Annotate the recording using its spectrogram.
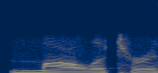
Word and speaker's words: Moliter: My name is spelled Laura, L-A-U-R-A, Moliter is M-O-L-I-T-E-R.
